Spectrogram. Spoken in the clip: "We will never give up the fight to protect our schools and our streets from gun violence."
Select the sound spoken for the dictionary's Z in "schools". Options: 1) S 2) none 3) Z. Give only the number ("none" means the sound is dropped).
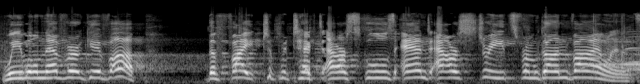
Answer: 3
